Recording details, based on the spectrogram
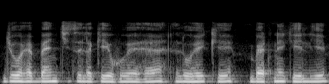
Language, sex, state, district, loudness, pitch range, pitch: Hindi, male, Himachal Pradesh, Shimla, -16 LUFS, 130-140 Hz, 135 Hz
